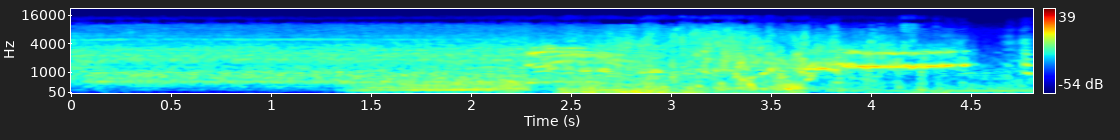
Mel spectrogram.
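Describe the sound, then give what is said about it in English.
A 4x4 Ford Excursion is started and put in reverse. Its engine roars and revs loudly while tires squeal and skid, building over a few seconds and cutting off abruptly near the end, with no voices. “She turned her car on, put it in reverse, and they say sadly felt a bump beneath the car.”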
